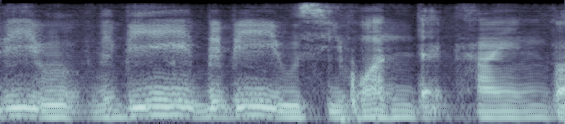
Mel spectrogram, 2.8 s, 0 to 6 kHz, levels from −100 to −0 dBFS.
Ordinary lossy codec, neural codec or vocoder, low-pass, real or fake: none; vocoder, 24 kHz, 100 mel bands, Vocos; 5.4 kHz; fake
